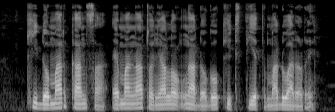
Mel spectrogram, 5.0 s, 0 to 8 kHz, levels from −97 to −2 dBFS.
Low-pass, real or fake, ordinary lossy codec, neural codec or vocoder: 7.2 kHz; real; none; none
